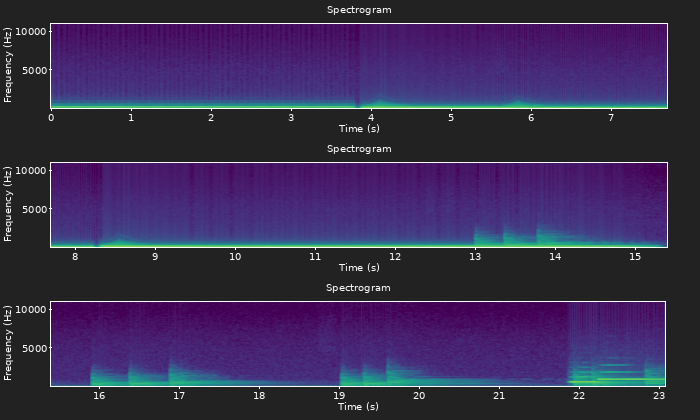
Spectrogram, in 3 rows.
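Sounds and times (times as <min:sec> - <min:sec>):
slow buzzy low instrumental notes: 0:00.0 - 0:18.0, 0:19.0 - 0:20.8, 0:21.8 - 0:23.0.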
